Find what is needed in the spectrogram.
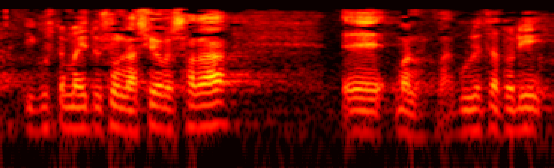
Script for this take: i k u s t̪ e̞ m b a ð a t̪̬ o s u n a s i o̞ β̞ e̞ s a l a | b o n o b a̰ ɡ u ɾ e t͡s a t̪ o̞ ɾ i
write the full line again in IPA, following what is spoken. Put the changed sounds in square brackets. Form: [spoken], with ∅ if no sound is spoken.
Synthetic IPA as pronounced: i k u s t̪ e̞ m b a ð [i] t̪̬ [u] s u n a s i o̞ β̞ e̞ s a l a | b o n o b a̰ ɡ u ɾ e t͡s a t̪ o̞ ɾ i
